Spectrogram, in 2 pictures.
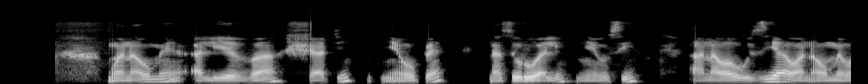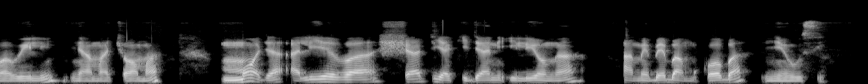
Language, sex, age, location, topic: Swahili, male, 18-24, Mombasa, agriculture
